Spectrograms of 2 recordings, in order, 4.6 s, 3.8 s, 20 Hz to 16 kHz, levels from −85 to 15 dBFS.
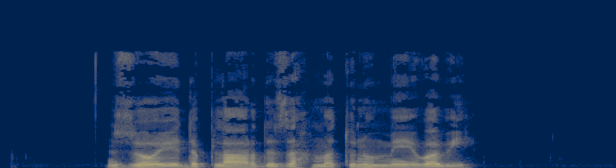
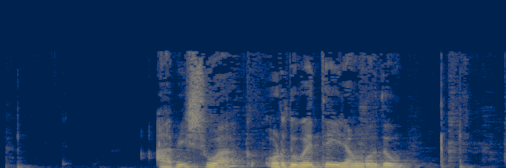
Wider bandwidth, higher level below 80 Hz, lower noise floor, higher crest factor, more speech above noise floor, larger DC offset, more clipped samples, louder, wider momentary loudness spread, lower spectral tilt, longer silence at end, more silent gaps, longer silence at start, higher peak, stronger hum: about the same, 11.5 kHz vs 11.5 kHz; about the same, -62 dBFS vs -58 dBFS; first, -79 dBFS vs -73 dBFS; about the same, 20 dB vs 16 dB; about the same, 56 dB vs 55 dB; neither; neither; second, -23 LUFS vs -19 LUFS; second, 12 LU vs 23 LU; about the same, -7 dB/octave vs -6 dB/octave; first, 1.1 s vs 0.4 s; neither; second, 0.8 s vs 1.15 s; about the same, -4 dBFS vs -4 dBFS; neither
